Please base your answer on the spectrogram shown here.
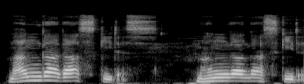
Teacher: Ma ist tief, genauso wie das Wa von Watashi.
